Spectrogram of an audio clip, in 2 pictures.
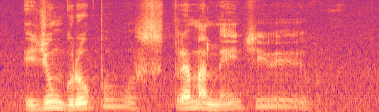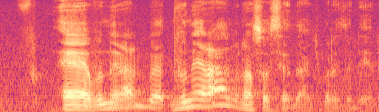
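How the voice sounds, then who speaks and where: Moderate-paced speech from a man amid noticeable background noise. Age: 60s. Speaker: professor and candomblé priest. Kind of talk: podcast interview.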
